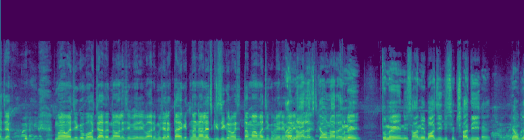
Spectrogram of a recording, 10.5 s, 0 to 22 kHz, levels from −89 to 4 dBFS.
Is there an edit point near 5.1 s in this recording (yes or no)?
no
